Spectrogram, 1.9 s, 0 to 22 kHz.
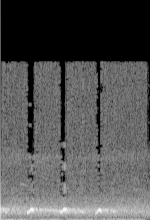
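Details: White-breasted waterhen in Pingtung County, Taiwan, recorded 23 May 2020: three short rising notes, evenly spaced about half a second apart, over a low steady rumble.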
